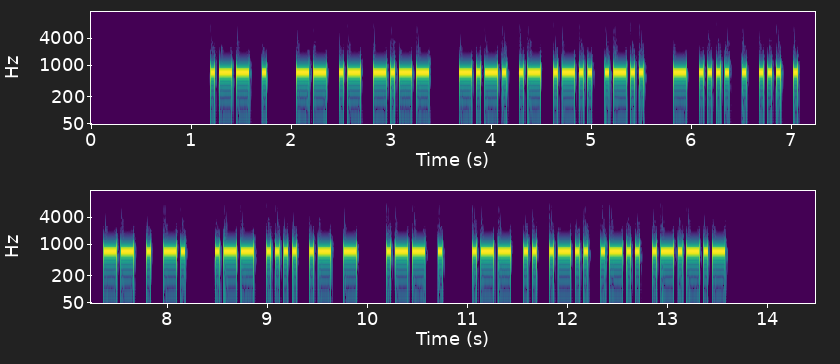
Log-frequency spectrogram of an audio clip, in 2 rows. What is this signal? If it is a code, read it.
Morse code, heard as a keyed tone, about 28 wpm, 700 Hz. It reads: WE MAY CALL THESE MEN WHAT WE WILL.
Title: Sentences from Top 1000 Words - Review Part 1 - 28wpm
